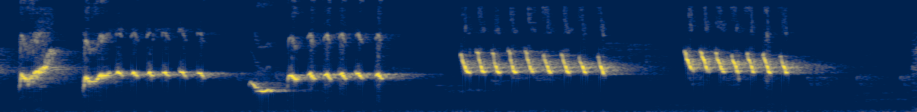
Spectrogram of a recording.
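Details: Caged oriental magpie-robin, kept as a songbird in Indonesia, singing; clear whistled phrases, each a sliding note followed by a rapid rattling trill of repeated notes, five phrases about one second apart.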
